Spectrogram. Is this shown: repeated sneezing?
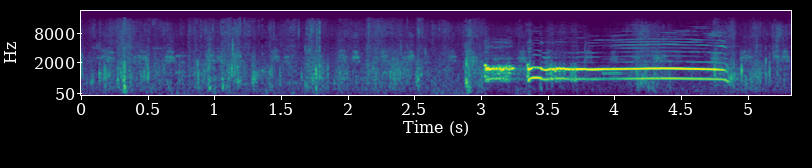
no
